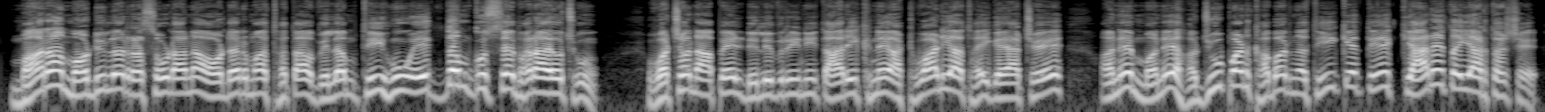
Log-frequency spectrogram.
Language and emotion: Gujarati, angry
